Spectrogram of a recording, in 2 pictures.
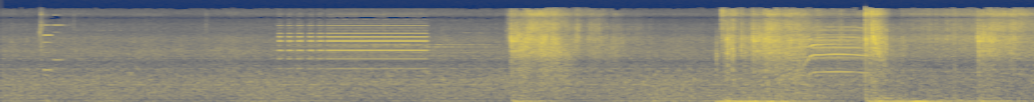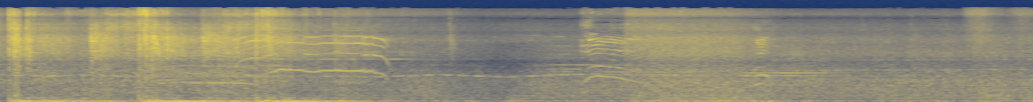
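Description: A jet-powered motorbike roars and whooshes through the air.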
